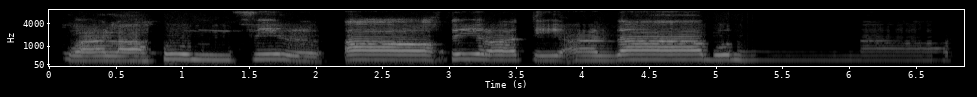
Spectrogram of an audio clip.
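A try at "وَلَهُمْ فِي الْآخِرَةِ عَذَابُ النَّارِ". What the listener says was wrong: Ya, wanya sudah bagus. Sekarang nggak tebal. Walahum fil bukan tapi walahum fil akhirati. Ulangi. Jadi kalau mau ketemu huruf tebal ini kan kho-nya kan tebal. Ini jadi bacanya fil baru kho dulu, baru kho. Jadi satu-satu. Terkontaminasi namanya. Terkontaminasi.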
